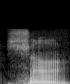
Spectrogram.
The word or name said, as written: Shah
